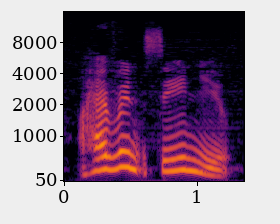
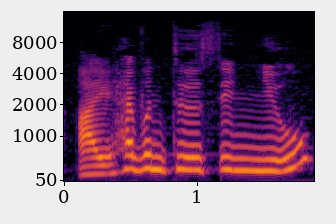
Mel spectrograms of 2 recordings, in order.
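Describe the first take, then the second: First: Haven't with the T barely heard, slow; soft T in haven't. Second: Haven't said with a clear hard T; the T in haven't fully spoken; wrong t-heavy haven't. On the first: Teacher modelling the right way, haven't with soft T. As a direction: swallow the T in haven't, slowly. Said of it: "T가 잘 안 들려요". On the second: Teacher showing the wrong way, haven't with clear T. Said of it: "아니고". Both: Shown as a demonstration.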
